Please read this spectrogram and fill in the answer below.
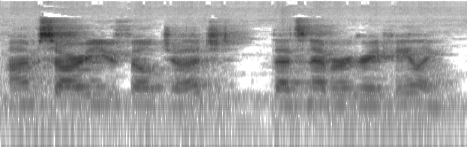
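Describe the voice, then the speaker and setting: Male AI tutor, very bright sharp tone, roomy sound, light noise, measured coaching. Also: medium pitch, flat delivery. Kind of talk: encouraging spoken feedback.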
